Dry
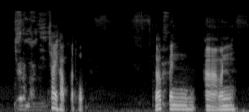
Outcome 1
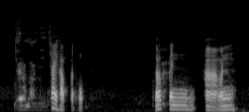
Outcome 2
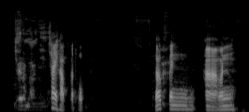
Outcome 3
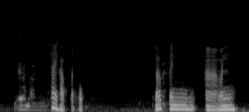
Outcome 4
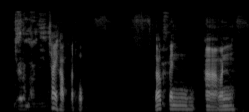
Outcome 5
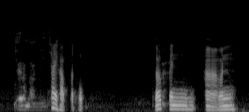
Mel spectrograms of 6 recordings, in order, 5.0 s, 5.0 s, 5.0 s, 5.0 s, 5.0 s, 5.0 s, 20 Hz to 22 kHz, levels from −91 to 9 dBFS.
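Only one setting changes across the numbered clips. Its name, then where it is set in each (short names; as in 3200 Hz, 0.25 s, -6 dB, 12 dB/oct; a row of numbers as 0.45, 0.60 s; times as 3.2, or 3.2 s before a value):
band-pass, frequency: 810, 3100, 130, 7900, 320 Hz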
